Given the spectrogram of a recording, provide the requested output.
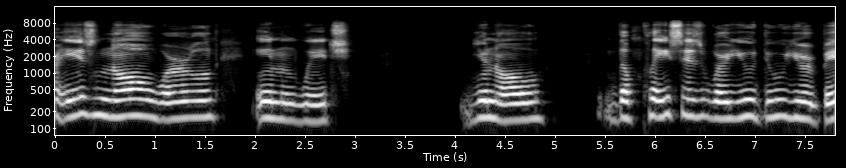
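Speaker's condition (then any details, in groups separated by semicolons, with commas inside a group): Cerebral palsy, mixed, mild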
